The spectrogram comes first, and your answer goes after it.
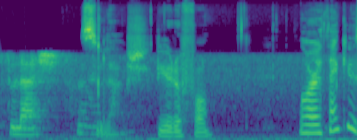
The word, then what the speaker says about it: Soulages: Yes, in English it sounds soul ages, um but it's pronunciation is French, it's Soulages.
